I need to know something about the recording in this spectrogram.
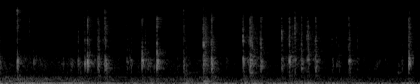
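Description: Typing on a computer keyboard: an irregular run of quick keystroke clicks.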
